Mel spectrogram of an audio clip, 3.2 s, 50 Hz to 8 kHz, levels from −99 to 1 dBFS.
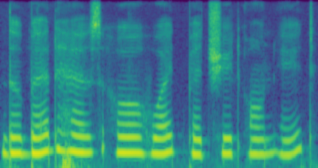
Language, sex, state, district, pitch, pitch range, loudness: English, female, Assam, Kamrup Metropolitan, 235 Hz, 230-250 Hz, -13 LUFS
